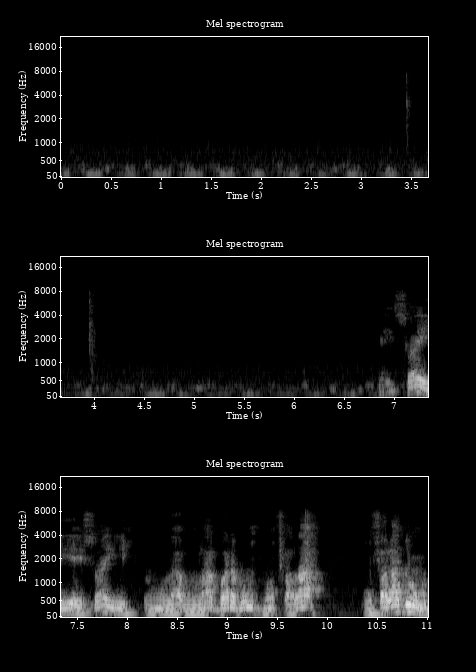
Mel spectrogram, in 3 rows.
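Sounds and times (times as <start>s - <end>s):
faint pulsing low hum: 0.0s - 11.0s.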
